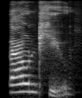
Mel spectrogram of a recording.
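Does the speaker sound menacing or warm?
warm. It is said in a warm, relieved tone. A parent is glad to have found a lost child. "your mom found you, and then she says"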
